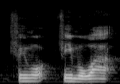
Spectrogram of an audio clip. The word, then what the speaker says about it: Famuyiwa: 1980s comedy drama written by dope filmmaker Rick Famuyiwa, how you say it?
